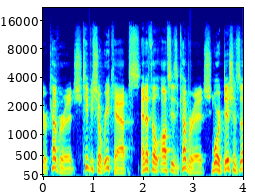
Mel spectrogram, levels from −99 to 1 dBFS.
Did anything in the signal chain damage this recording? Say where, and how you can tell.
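Yes. At playback, a gap between stream segments cuts hard-edged silent holes into the speech at 0.93 s and 2.94 s, 2.0 s apart, lasting 7.3 ms and 4.8 ms. Adjacent segment timestamps leave small gaps that the player fills with silence. No audio is lost.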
